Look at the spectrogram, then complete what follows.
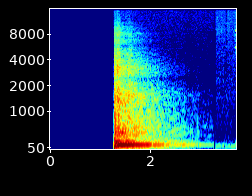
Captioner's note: thud!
